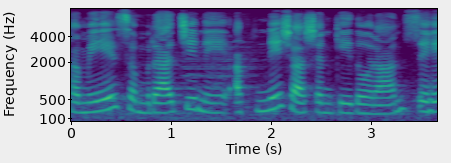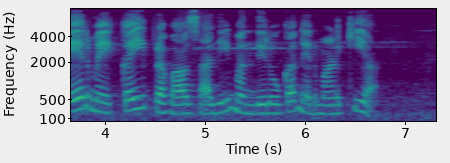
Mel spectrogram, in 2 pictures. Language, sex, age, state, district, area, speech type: Hindi, female, 30-45, Madhya Pradesh, Harda, urban, read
